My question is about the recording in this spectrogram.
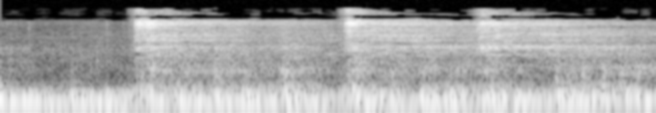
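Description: Marching band playing loudly, low sustained notes over drums, with three cymbal crashes about half a second in, just past a second, and near the end.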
